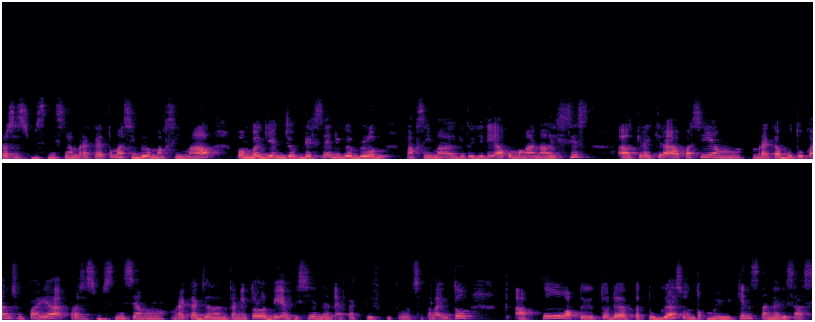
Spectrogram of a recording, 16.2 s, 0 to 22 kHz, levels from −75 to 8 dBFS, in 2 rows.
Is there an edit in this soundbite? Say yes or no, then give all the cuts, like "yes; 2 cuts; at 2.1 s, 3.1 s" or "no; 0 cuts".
no; 0 cuts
